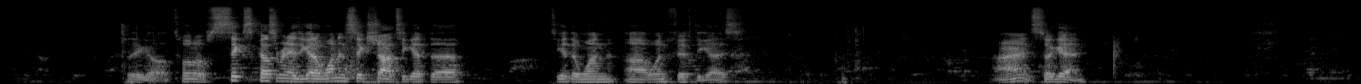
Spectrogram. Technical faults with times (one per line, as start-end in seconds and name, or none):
0.00-13.61 noise suppressor applied to music or sounds
0.01-1.10 sound cut by the noise suppressor
4.66-5.51 sound cut by the noise suppressor
7.63-8.40 sound cut by the noise suppressor
8.68-9.92 sound cut by the noise suppressor
10.88-11.10 sound cut by the noise suppressor
11.52-13.07 sound cut by the noise suppressor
